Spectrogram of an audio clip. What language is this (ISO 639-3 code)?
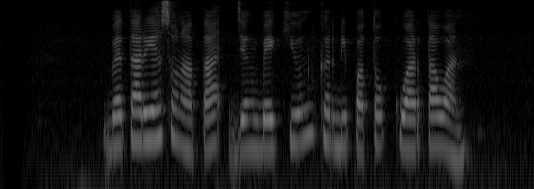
sun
